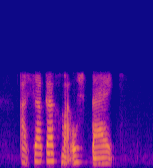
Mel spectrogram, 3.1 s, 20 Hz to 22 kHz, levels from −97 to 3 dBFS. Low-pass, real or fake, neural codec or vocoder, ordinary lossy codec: 3.6 kHz; fake; codec, 16 kHz, 4 kbps, X-Codec, HuBERT features, trained on general audio; Opus, 24 kbps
